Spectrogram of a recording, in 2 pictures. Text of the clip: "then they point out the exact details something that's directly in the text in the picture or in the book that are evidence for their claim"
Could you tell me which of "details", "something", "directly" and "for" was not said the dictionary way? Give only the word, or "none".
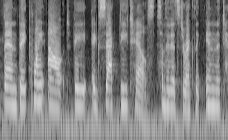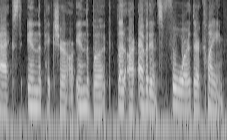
none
